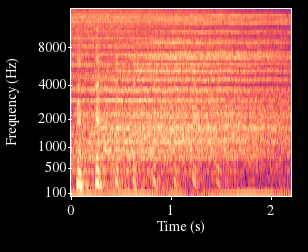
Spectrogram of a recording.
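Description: A man chuckling under his breath: a run of short falling 'heh' sounds, about six a second, fading out after about a second and a half, over a steady low musical drone.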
